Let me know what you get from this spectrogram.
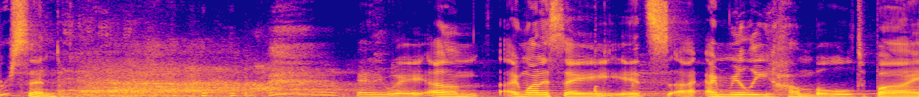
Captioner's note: audience laughs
